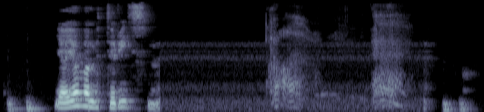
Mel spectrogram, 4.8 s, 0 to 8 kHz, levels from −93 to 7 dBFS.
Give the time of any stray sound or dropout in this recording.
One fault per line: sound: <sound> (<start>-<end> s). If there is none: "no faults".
sound: throat clearing (2.6-4.2 s)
